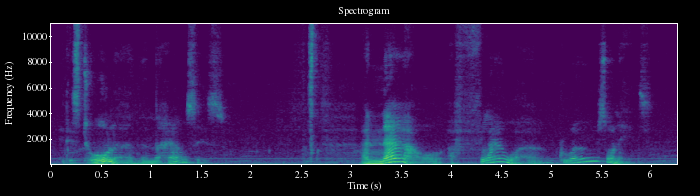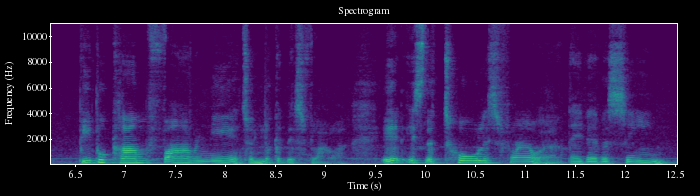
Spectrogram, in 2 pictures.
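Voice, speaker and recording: A young man reading a picture book to children expressively, with dramatic pauses, soft exclamations and little asides. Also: mid-range voice, a little hiss or hum. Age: young adult. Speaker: storybook reader and presenter. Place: small indoor room.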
